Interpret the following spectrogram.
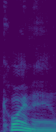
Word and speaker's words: coine: Koine, like the Greek in the Bible.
